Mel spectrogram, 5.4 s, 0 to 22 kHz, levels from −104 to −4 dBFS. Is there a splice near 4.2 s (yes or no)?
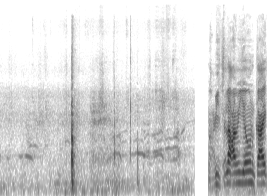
yes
